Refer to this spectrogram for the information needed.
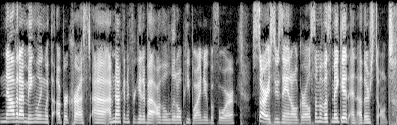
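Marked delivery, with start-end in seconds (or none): none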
